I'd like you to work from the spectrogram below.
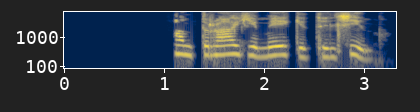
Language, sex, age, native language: Icelandic, female, 9, Icelandic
